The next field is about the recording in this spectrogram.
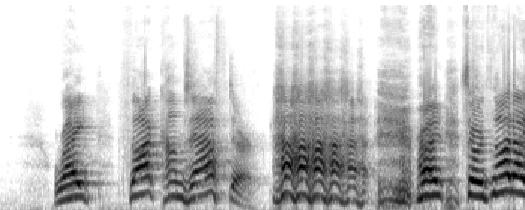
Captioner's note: laughs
